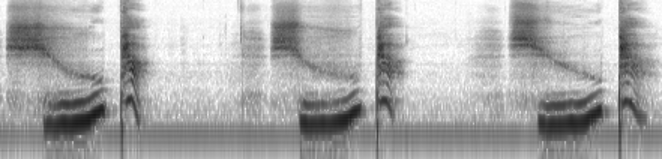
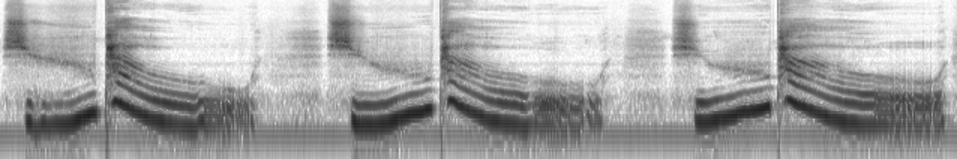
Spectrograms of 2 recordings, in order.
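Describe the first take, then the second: First: "shoo" swoops up into an abrupt, punched "pa"; all the force on the final "pa", cut dead; impact accent. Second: "shoo" swells to a peak at "pow", then a long fade; drawn-out rise and fall peaking mid-phrase on "pow"; surge accent in the middle. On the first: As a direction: build through "shoo" and slam to a stop on "pa". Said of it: "I like to verbalize my impact accents as". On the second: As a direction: surge up through "shoo", burst on "pow", let it trail away. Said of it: "So it'd be something like this". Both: Shown as a demonstration.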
